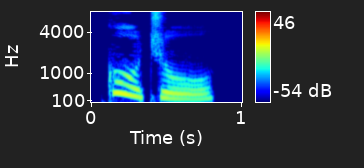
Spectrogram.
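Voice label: "雇主", Mandarin Chinese; hsk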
